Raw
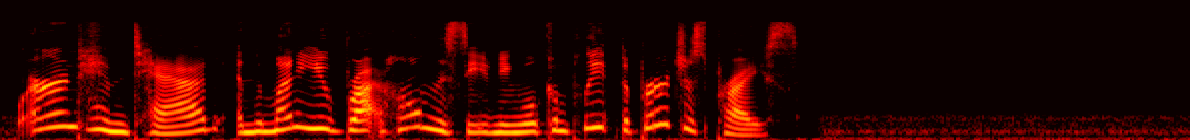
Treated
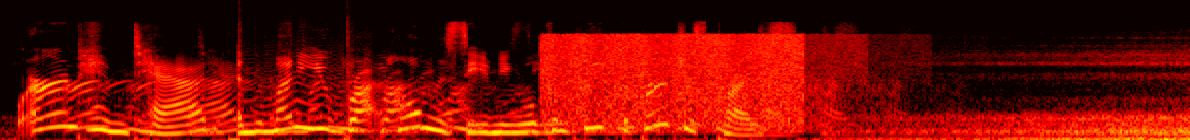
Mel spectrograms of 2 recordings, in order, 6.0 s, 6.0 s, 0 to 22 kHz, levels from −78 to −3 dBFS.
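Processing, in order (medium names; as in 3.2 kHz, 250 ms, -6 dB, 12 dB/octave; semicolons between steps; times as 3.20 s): 1.14–1.86 s: jump at every zero crossing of -39.5 dBFS; recorder AGC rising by 12 dB/s; 2.69–4.02 s: painted sound noise 230–8000 Hz -33 dBFS; on a send: echo whose repeats swap between lows and highs 160 ms, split 2.1 kHz, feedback 59%, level -12 dB; on the sum: compression, threshold -30 dBFS, peak gain reduction 9 dB; trim +5 dB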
